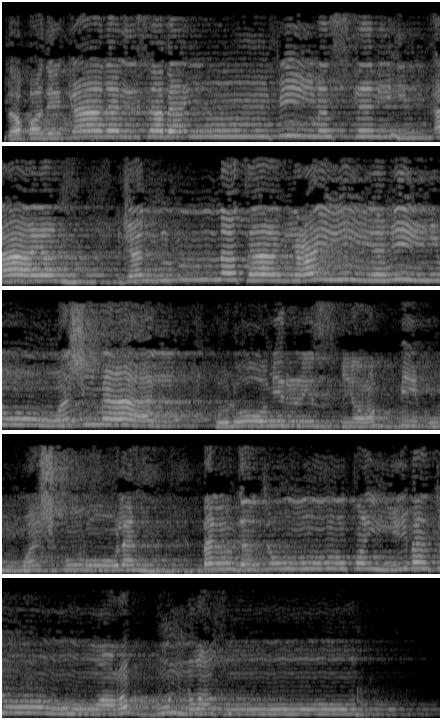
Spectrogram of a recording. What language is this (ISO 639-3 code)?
ara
